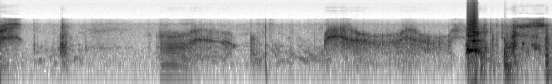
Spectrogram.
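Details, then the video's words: Pet dog indoors reacting to a person's strange vocal noises. Low growly and whiny sounds mix with drawn-out human noises, then a sharp loud bark near the end followed by further short barks. "I can make a dog bark with my weird ass noises."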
